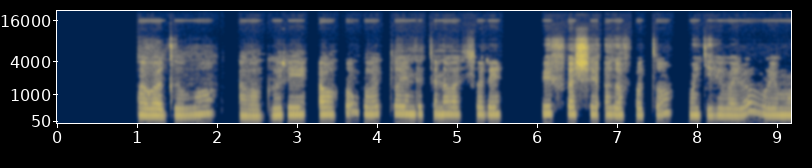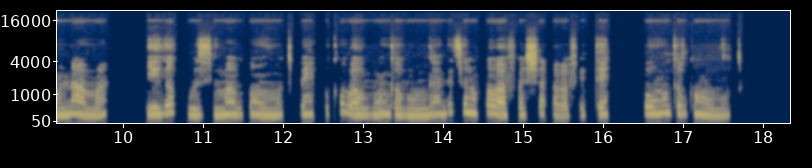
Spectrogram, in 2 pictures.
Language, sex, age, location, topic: Kinyarwanda, female, 18-24, Kigali, health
